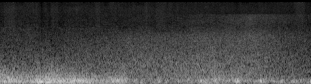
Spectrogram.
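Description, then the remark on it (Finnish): A heavy, booming rumble of thunder from lightning striking a short distance away rolls over a roaring, stormy sea, loudest at the start and settling into a dense, churning surf with no voices. “Salama iskee juuri pienen matkan päähän ja samassa ukkosen ääni peittää kaiken alle.”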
